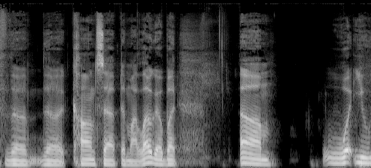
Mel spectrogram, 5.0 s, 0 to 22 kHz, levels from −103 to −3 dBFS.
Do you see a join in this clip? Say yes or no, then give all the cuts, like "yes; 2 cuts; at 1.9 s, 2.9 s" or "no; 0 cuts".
no; 0 cuts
